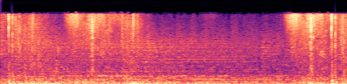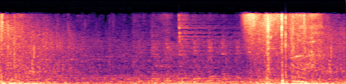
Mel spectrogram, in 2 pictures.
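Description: Confringo explosion spells in a video game, a few heavy booming blasts with rumbling tails spaced several seconds apart over a noisy background.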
